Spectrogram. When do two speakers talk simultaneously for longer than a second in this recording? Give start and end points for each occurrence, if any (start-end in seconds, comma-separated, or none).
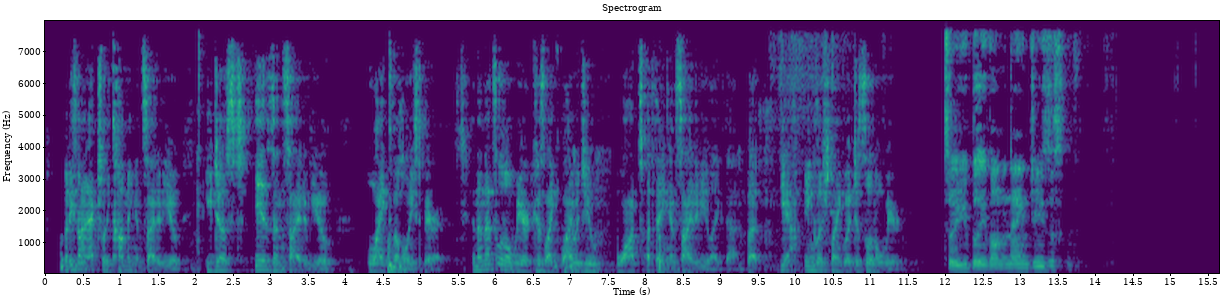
none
